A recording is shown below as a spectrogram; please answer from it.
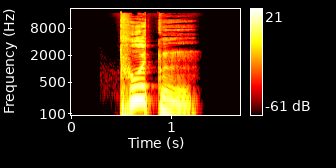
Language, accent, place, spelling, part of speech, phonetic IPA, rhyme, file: German, Germany, Berlin, Puten, noun, [ˈpuːtn̩], -uːtn̩, De-Puten.ogg
- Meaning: plural of Pute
